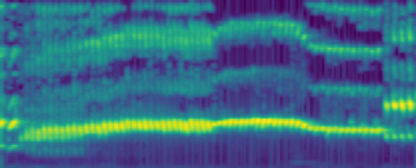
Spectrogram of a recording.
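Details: An adult male Spanish Timbrado canary, salsa coloured, returning from moult, sings a long, fast metallic roll, a steady trill that rises slightly and holds high for about three seconds.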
